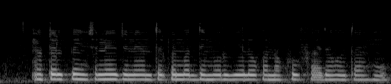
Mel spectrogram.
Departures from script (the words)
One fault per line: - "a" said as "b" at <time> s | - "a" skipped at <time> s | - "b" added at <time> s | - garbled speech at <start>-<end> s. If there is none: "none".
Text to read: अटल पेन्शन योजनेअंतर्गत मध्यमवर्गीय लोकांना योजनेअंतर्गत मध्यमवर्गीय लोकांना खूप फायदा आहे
- "योजनेअंतर्गत मध्यमवर्गीय लोकांना" skipped at 2.8 s
- "होत" added at 3.3 s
